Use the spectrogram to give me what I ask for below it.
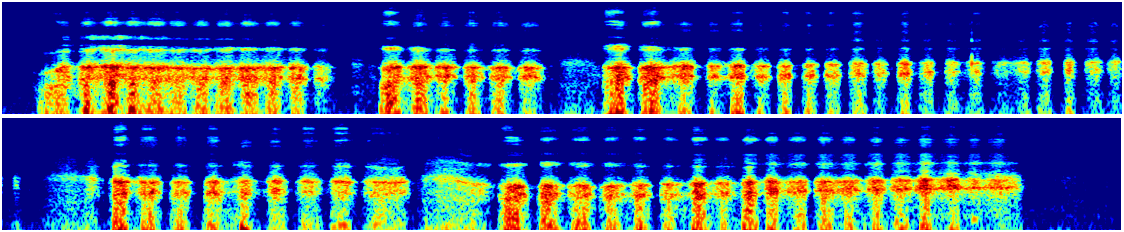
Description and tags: Monstrous Laugh
creepy, disturbing, evil, evil-laugh, evil-laughing, ghostly, haunting, horror, laughing, scary, scary-laugh, villain-laugh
